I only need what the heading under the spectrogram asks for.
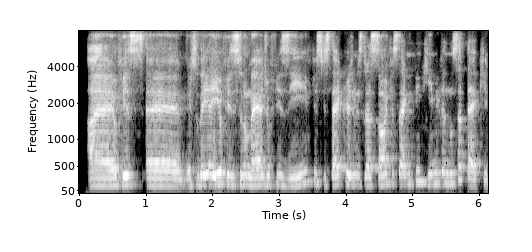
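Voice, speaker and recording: A man's high voice, fairly quick and hardly pausing, with fairly even intonation. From Linhares, Espírito Santo, Brazil. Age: 20s. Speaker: chemistry PhD student. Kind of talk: self-introduction in live panel chat.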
